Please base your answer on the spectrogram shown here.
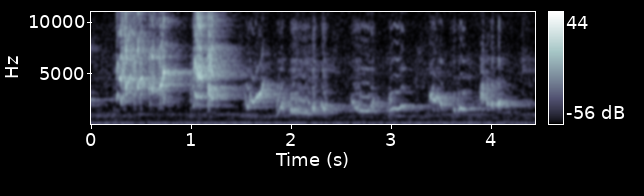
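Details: Greater green leafbird in full voice with mimicked fills, used to teach other birds: two bursts of harsh high chatter, followed by a series of lower looping whistled notes that gradually drop in pitch, over a constant hum.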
